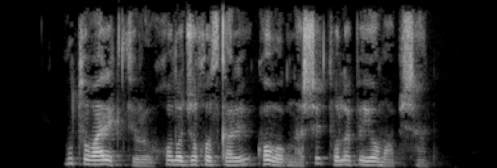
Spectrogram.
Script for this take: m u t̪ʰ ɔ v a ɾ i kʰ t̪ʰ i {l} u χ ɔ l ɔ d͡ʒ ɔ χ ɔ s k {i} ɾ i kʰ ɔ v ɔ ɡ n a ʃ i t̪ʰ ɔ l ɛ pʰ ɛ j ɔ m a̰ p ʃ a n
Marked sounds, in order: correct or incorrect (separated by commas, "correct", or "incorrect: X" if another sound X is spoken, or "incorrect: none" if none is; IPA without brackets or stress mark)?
incorrect: ɾ, incorrect: a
